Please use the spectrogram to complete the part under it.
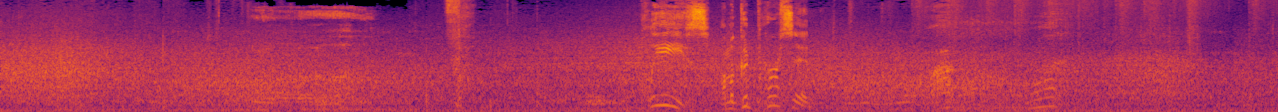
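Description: Footsteps hurry over the ground.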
